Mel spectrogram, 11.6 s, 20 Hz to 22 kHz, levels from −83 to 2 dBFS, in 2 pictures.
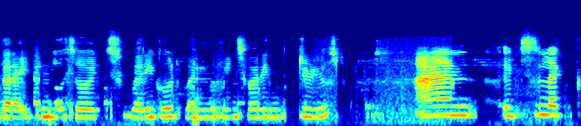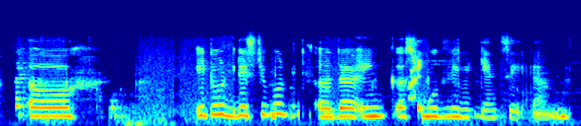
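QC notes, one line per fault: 0.00–1.14 s and 2.11–9.18 s, echo leak: A faint delayed copy of the speech trails the talker by 363 ms, at about 15 dB below it. The likely cause is a loudspeaker on the far side whose echo canceller let some of its microphone pickup through and sent it back.
0.11–7.16 s and 8.32–11.62 s, background gated by the echo canceller: The room sound drops away in bursts, by up to about 40 dB, then returns. In the first stretch this adds up to roughly three seconds. The canceller clamps the microphone hard while its loudspeaker plays, so the background vanishes.
1.81–2.14 s and 8.86–10.03 s, speech suppressed in double talk: The talker's voice dips sharply, by roughly 40 dB at worst, for about 0.3 s in each span. Both sides likely spoke at once, and the canceller could not tell the voice from the echo, so it turned both down.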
